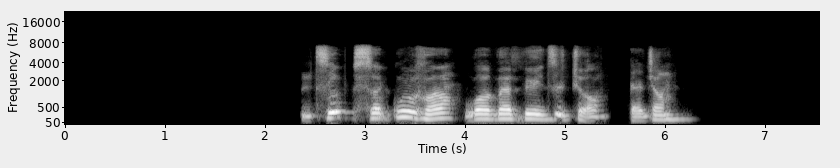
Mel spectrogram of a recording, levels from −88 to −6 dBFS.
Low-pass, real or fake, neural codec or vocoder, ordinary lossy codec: 7.2 kHz; fake; codec, 16 kHz, 1 kbps, FreqCodec, larger model; Opus, 64 kbps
